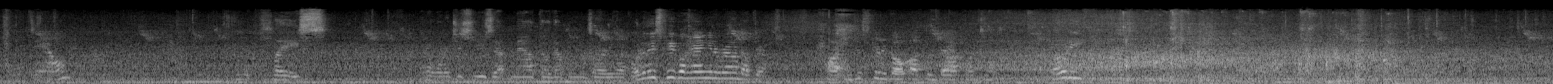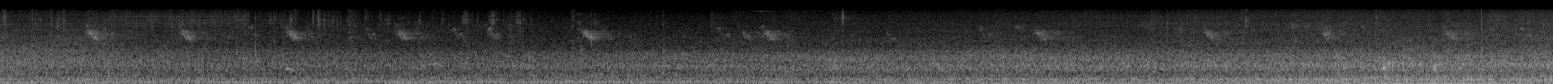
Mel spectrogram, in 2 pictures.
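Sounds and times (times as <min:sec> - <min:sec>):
street hum: 0:00.0 - 0:31.0
footsteps on pavement: 0:07.6 - 0:24.7.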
